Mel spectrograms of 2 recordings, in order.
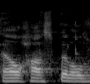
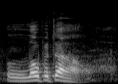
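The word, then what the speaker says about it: L'Hôpital: You use that famous rule that we all mispronounce when we see it written, right? We use good old L hospital's rule. Okay, it's Latal Latal's rule.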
